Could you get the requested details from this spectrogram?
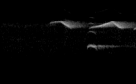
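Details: A Sayaca Tanager visiting a Brazilian backyard for fruit gives thin, high, squeaky notes, a couple of quick sibilant sweeps with a lower squeak, over faint background hiss.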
